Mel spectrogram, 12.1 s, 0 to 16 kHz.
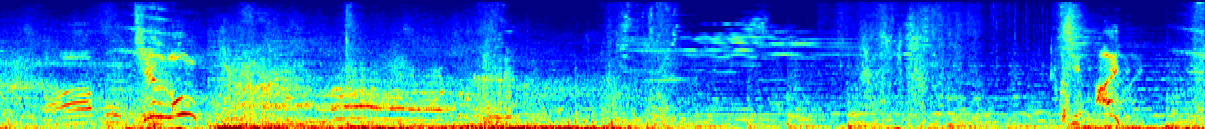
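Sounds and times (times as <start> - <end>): dragon roaring: 2.0 - 5.4.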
